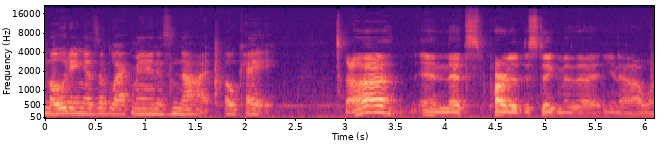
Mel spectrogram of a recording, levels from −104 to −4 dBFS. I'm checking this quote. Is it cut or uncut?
uncut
